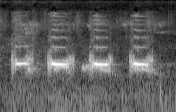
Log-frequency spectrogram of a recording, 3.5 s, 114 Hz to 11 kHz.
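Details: Caged male zebra dove in breeding condition, housed in a woven bamboo cage, cooing as its owner stimulates it with fingers and hand; four even, mellow purring coos roughly every 0.8 seconds, steady in pitch.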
